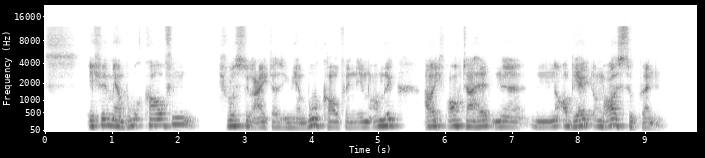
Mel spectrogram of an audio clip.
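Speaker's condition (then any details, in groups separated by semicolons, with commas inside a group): Spastic tetraparesis, spastic quadriplegia; birth injury, cord around neck, brain oxygen loss up to 15 minutes, four limbs, facial paralysis; speech control difficulties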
